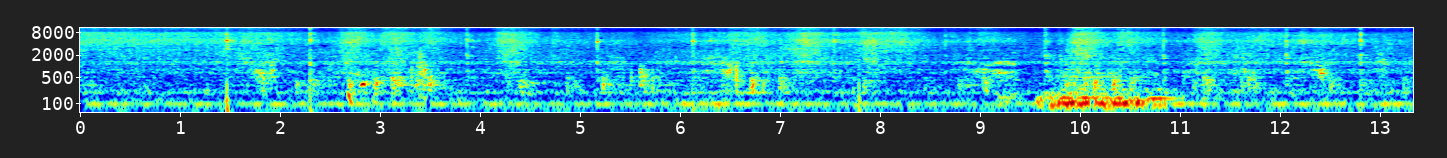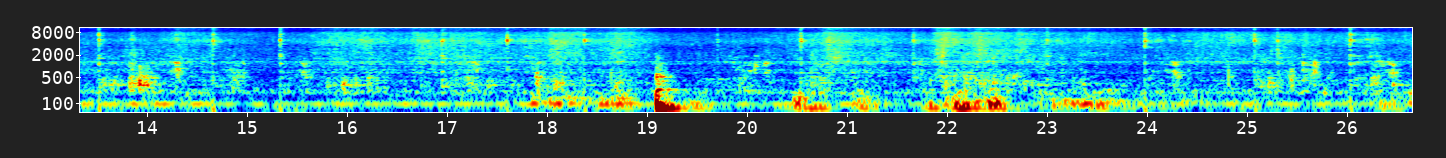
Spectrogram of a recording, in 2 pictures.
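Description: Chicken feet, wings and giblets sizzling in hot oil and spice paste in a karahi as they are fried. A steel spatula stirs and scrapes them, clicking and knocking against the pan again and again over the steady sizzle.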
